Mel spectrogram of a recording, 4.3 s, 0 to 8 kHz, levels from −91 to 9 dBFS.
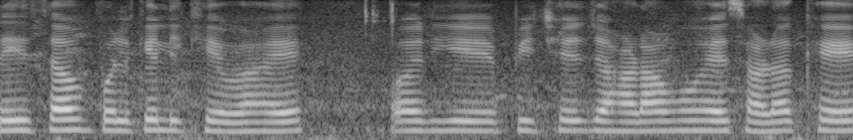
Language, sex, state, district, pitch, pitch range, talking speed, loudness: Hindi, female, Punjab, Pathankot, 210 Hz, 205-215 Hz, 210 wpm, -17 LUFS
